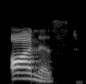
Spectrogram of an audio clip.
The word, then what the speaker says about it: honest: Honest. Here, honest spell Honest, but here also H remains silent and we pronounce with vowel sound O.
